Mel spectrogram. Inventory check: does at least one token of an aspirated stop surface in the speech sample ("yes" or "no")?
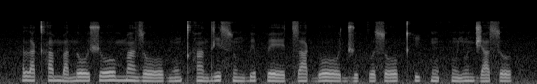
yes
